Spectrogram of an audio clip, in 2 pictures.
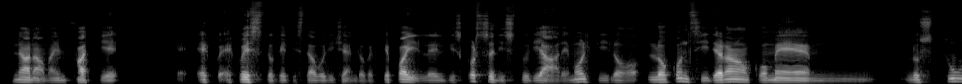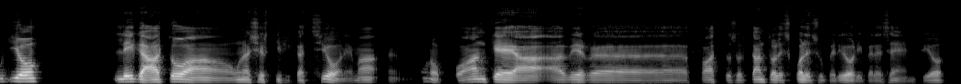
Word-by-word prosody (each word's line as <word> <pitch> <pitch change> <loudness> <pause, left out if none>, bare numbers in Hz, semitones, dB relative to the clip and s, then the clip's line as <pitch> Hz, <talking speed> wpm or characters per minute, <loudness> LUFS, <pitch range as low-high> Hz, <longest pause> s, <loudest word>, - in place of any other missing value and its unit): No, 110 -1 -1
no, 95 -4 -7
ma 95 +2 -15
infatti 100 +1 -6
è 95 - -13 0.8
è - - -9
q - - -16
è - - -14
questo - - -4
che - - -14
ti - - -32
stavo 95 0 -11
dicendo, 90 -1 -17
perché - - -16
poi 110 -5 -2
le 95 +1 -14
il 95 0 -15
discorso 115 +6 -9
di 95 -3 -14
studiare 95 -4 -9
molti 120 -6 -9
lo 90 0 -14
lo 110 0 -4
considerano 110 -2 -3
come, 100 -2 -4
mhmm, 85 -6 -23 0.3
lo 110 +1 -9
studio 145 +6 +4 0.7
legato 125 -1 +8
a 105 -3 +4
una 110 +2 -4
certificazione, 100 -5 -3
ma 105 +4 -7 0.4
uno - - -10
può 95 - -8
anche 115 -2 +5
a 100 +1 +1
aver 95 -3 -6
fatto - - -10
soltanto 115 -1 -6
le 100 - -4
scuole 105 +1 -3
superiori, 95 -2 -7
per - - -18
esempio, 90 +1 -13
100 Hz, 140 wpm, -25 LUFS, 95-110 Hz, 0.8 s, legato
